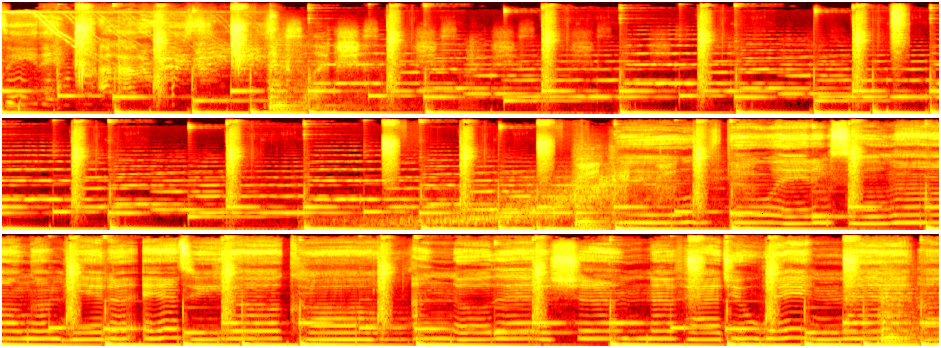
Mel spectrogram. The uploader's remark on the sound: This hip hop mix was recorded live at corporate cocktail function.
